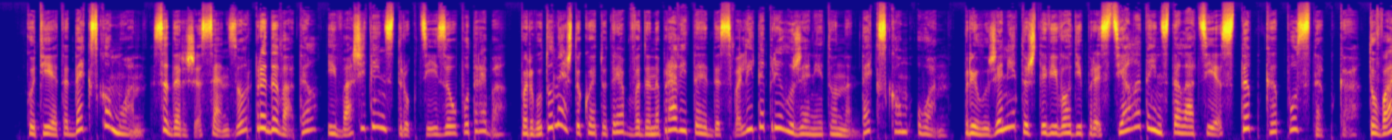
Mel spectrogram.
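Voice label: Bulgarian, female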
